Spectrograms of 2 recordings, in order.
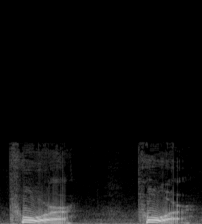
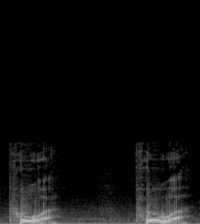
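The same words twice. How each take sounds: Both takes have the same delivery.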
